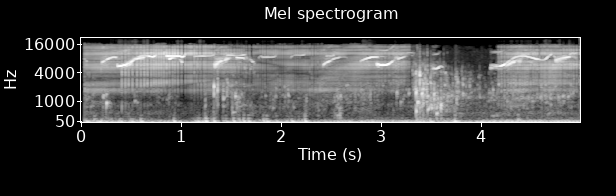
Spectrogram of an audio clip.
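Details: Hawaiian false killer whales, a friendly mother and calf pair from cluster 1, recorded underwater off Oahu, Hawaii on a GoPro: high, sliding, looping whistles repeat over low rumbling water noise and bursts of broadband clicks and bubbles.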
